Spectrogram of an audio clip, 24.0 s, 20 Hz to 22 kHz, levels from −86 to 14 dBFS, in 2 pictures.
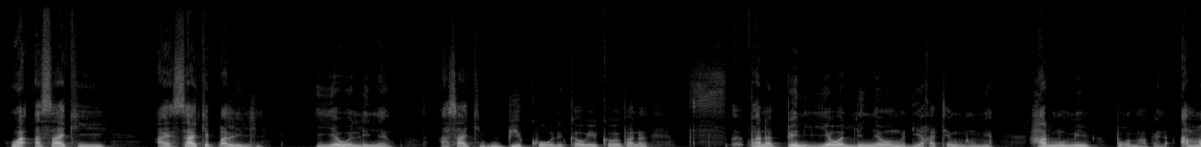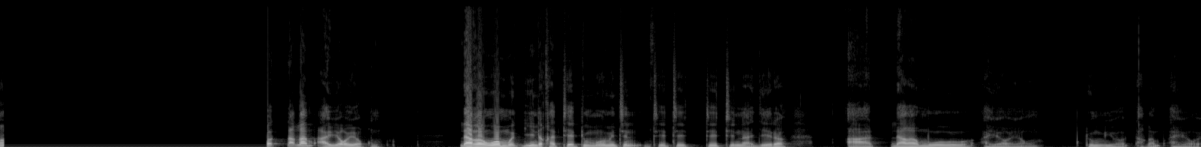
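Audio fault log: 12.05–14.69 s, audio dropout to a faint residue: the signal was likely lost while the path stayed live, so after "momi pukkham muna peno" speech cuts abruptly to faint hum until "dagham a".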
